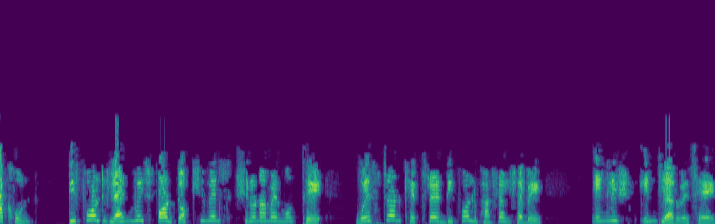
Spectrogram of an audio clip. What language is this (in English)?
Bangla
